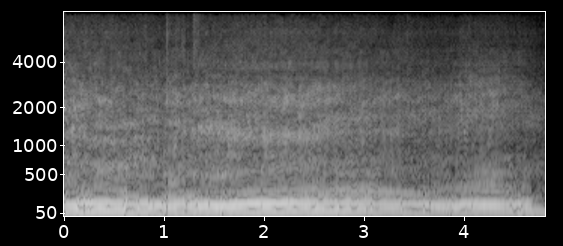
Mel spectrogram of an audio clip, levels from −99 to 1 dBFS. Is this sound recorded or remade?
remade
